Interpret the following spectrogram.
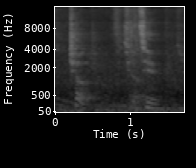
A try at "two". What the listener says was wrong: Không phải thu. Không phải thu. Không phải thu.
